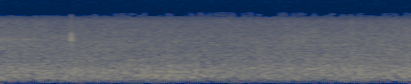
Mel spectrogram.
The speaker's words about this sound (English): Keep the recording rolling for a bit, you'll get an idea of what it's like waiting here on this somewhat deserted platform. A few people, but somewhat deserted, waiting for the what's probably the final train of the night to Richmond.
